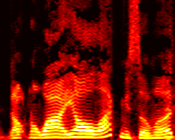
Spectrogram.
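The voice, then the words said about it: Poor hillbilly-sounding Marshawn Lynch impression. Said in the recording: “terrible Marshawn impersonation ... that was like hillbilly Marshawn. He doesn't even sound like that.”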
